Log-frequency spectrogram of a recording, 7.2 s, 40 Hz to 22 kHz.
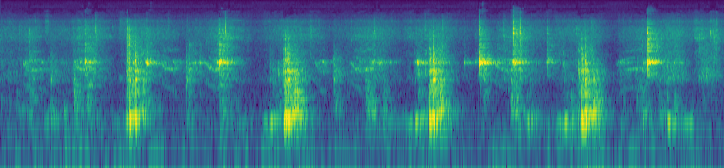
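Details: Ford Model A engine in a homemade doodlebug tractor, sat 40 years, turned over by hand: dull clunk about every 1.5 s; owner first suspected a loose rod, then a broken cam gear (known issue), to be checked with the timing pin.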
